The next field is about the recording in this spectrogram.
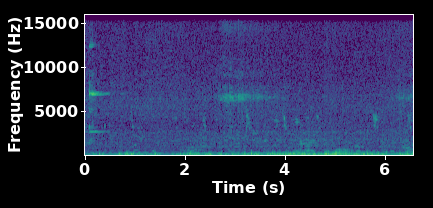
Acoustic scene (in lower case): park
